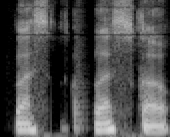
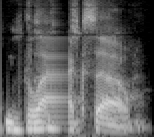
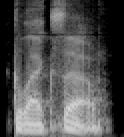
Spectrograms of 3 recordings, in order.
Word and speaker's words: Glexo: There's no C in Glexo. Glexco. Glexo. Not Glexco. Glexo.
